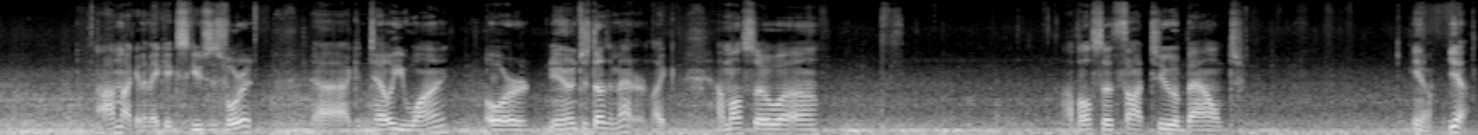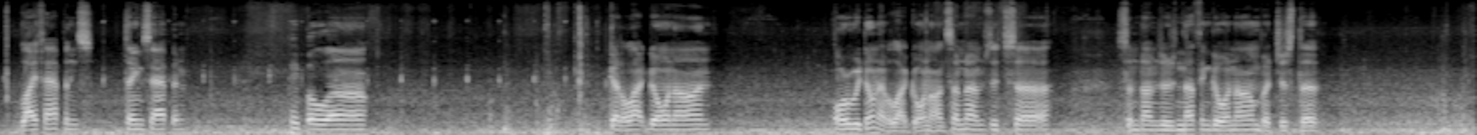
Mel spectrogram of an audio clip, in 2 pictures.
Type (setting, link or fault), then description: fault, phone or laptop microphone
